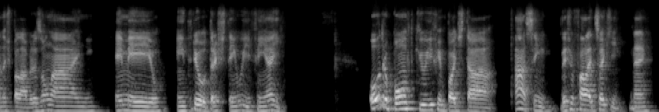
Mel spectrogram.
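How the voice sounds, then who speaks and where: A man's voice: fairly high pitch, fairly bright tone. A young Brazilian man with a Brazilian Portuguese accent, teaching a live online writing lesson, explaining step by step and asking the class questions.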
